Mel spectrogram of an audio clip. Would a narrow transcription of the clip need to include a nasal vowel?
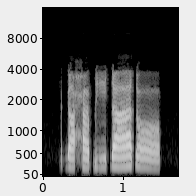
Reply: no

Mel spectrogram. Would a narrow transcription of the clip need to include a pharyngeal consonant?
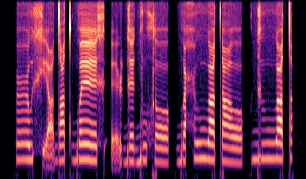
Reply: yes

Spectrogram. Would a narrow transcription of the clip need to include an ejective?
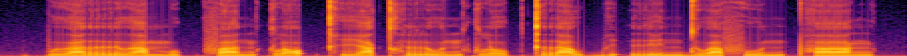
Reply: no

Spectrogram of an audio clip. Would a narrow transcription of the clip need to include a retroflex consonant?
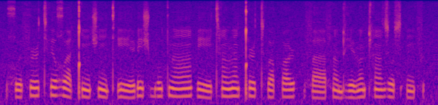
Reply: yes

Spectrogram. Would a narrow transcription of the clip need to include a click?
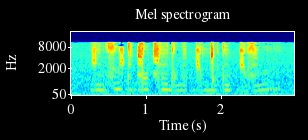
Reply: yes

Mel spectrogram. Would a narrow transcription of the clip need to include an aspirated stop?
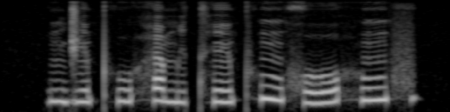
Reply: yes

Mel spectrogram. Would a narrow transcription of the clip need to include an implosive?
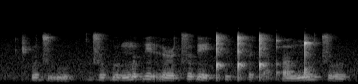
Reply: yes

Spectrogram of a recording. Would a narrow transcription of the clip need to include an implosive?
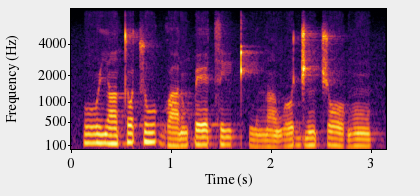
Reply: no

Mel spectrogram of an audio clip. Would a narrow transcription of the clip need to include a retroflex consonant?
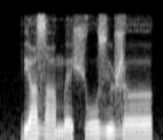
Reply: yes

